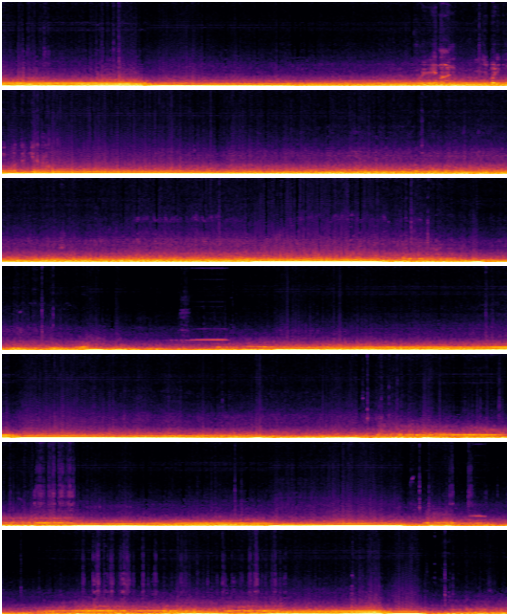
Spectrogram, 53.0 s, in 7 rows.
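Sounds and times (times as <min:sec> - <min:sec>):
car engine accelerating: 0:00.0 - 0:53.0.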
